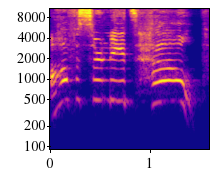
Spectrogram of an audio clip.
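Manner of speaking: very high screaming cry. Retelling a stuck moment in a police car, imitating a colleague screaming. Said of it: "she screams".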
